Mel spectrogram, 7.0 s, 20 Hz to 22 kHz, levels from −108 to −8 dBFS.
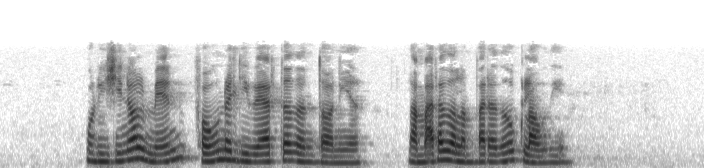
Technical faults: none

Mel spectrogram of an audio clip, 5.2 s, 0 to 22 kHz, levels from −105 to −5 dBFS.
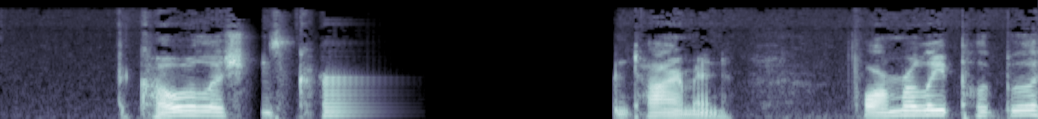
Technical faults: burst of packet loss; short concealed packet loss; long network dropout

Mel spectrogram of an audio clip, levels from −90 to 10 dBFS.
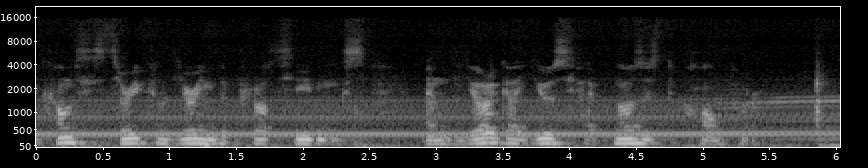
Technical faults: none

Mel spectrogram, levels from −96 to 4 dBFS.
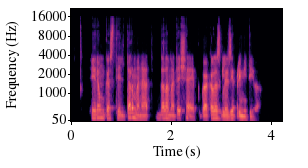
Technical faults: none

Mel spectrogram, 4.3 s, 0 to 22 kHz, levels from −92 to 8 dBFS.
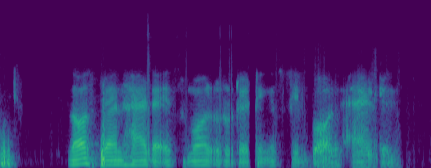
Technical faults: call bitrate drop

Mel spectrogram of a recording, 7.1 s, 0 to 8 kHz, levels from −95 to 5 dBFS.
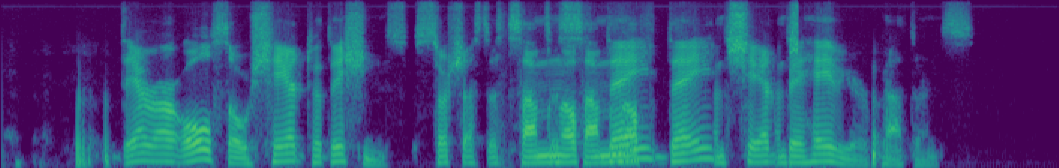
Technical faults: burst of packet loss; doubled audio track

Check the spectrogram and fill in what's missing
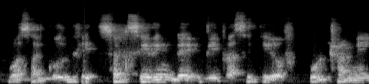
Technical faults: short concealed packet loss; lost packet rebuilt from error correction

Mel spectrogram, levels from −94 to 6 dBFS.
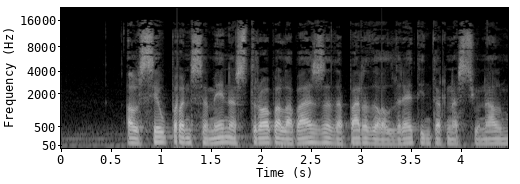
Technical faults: overlapping chunks

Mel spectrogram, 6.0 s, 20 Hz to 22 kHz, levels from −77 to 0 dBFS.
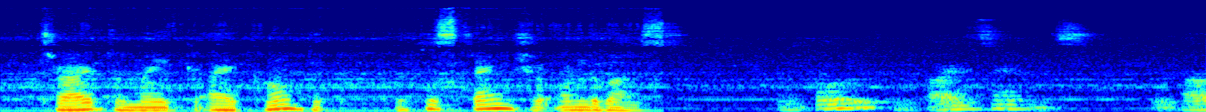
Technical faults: switch to a distant microphone

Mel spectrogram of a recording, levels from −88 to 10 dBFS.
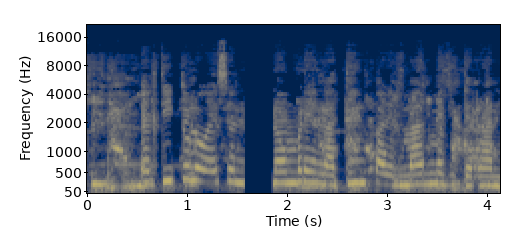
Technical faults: playback stall

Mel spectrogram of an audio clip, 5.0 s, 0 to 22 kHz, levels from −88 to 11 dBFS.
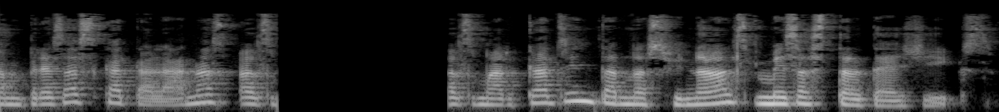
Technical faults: stream reconnect

